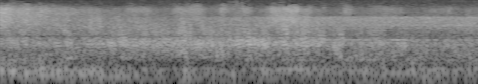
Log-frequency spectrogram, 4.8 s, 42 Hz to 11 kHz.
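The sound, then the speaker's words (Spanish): Airplane engines drone steadily as the last two planes are shot down during an alien invasion, a faint, unbroken roar with no distinct impacts. “A los 2 últimos aviones también les llega la destrucción inexorable. Son derribados con espantosa facilidad.”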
